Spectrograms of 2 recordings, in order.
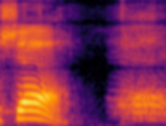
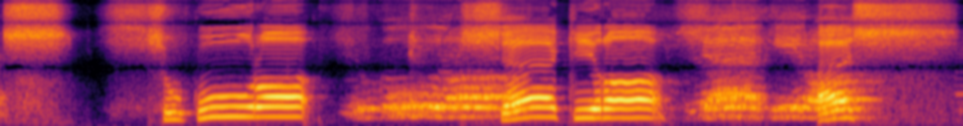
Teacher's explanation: Huruf syin makhrajnya terletak di bahagian tengah lidah.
